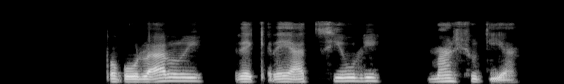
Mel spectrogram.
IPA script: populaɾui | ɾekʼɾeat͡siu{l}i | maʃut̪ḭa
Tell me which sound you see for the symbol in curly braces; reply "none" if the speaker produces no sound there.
l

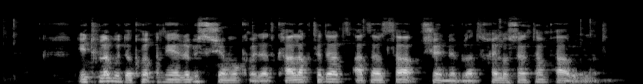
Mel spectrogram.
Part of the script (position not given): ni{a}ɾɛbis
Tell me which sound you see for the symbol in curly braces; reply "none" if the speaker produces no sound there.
ɛ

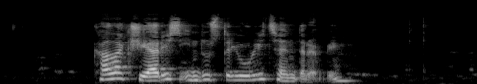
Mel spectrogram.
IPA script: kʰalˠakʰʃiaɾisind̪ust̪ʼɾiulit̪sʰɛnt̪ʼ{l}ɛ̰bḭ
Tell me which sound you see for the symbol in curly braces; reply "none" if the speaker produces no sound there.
ɾ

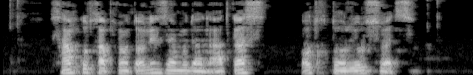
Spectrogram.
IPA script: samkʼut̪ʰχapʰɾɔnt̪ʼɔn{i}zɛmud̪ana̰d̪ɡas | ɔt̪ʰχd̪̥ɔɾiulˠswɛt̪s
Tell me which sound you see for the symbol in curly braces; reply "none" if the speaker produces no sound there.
i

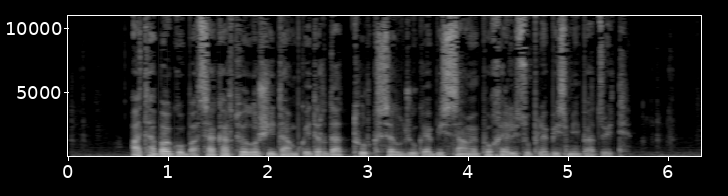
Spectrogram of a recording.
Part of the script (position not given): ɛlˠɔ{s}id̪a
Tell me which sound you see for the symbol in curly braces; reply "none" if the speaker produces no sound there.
ʃ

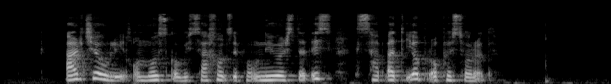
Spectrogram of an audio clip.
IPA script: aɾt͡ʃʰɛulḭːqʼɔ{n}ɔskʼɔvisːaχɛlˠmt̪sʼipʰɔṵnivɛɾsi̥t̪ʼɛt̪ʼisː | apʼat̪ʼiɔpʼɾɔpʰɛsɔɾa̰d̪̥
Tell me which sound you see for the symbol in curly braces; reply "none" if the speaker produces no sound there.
m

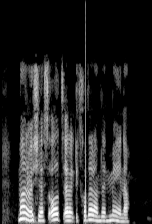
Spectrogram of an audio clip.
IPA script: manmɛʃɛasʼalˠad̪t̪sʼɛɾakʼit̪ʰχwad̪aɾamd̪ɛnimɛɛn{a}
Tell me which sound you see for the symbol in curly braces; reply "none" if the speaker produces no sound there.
a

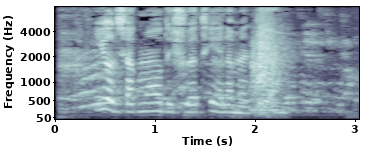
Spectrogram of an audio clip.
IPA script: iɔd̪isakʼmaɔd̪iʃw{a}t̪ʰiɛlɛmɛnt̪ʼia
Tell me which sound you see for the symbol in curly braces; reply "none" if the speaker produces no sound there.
ɛ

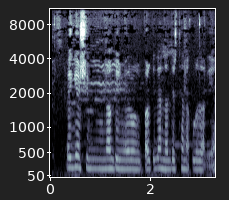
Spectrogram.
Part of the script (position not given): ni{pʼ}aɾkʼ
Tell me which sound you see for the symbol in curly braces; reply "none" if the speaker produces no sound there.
pʼ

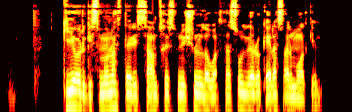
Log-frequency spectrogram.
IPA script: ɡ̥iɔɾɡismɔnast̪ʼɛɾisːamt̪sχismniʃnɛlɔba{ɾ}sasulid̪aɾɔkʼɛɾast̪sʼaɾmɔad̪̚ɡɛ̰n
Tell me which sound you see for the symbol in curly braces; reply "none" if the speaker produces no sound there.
none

